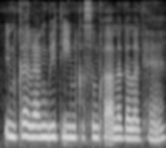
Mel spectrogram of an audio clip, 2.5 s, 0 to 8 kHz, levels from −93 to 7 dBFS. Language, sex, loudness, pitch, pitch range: Urdu, female, -13 LUFS, 225 Hz, 205-230 Hz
